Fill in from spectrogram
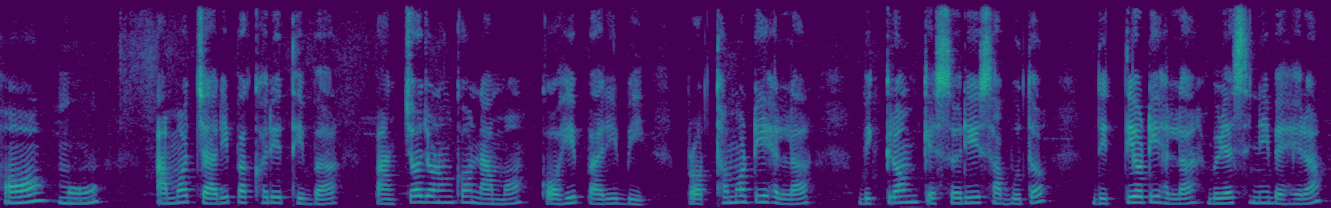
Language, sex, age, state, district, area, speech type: Odia, female, 30-45, Odisha, Puri, urban, spontaneous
